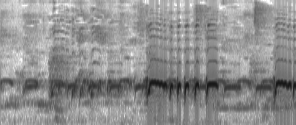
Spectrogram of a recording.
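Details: Local zebra dove singing actively as a training master: a soft cooing lead-in, then loud, bubbling, rolled coo notes in a fast even series, rising slightly, ending in clipped repeated coos.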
